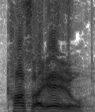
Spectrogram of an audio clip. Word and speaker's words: Hazael: And the king said to Hazael, take a present in thine hand, Kazael, if you want to tell it the way it's pronounced,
